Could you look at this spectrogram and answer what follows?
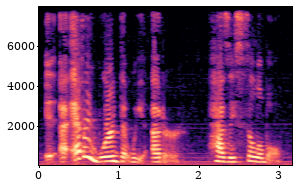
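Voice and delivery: usual speaking voice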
